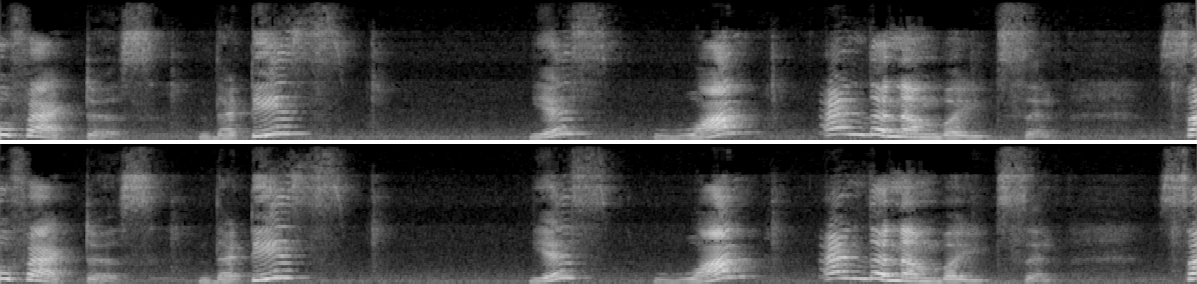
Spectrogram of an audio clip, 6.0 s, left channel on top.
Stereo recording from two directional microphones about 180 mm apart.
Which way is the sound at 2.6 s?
20° right (ahead or behind).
